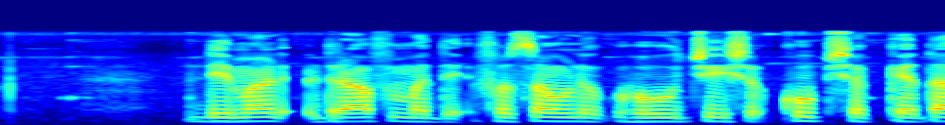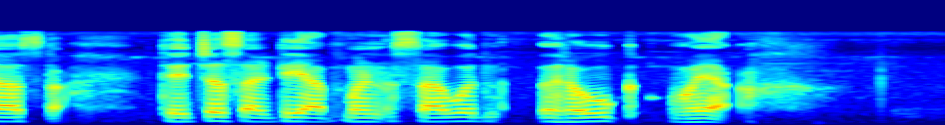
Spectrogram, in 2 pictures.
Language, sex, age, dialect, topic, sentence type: Marathi, male, 18-24, Southern Konkan, banking, statement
